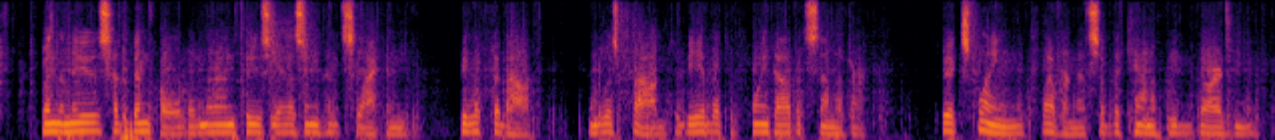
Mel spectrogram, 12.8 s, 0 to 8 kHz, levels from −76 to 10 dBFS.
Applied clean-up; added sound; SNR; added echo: neural mask model RNNoise.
